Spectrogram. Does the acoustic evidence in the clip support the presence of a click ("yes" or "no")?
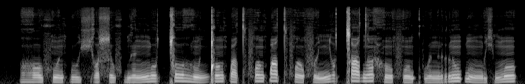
yes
